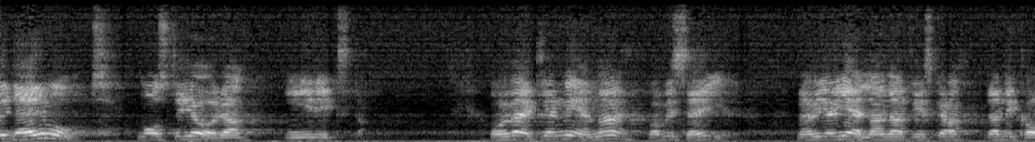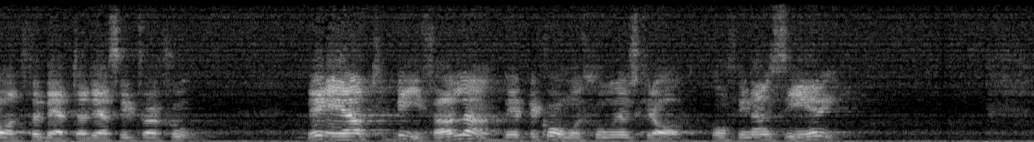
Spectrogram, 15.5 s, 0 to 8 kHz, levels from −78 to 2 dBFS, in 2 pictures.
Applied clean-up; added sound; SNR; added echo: none; none; none; reverberation time 0.2 s.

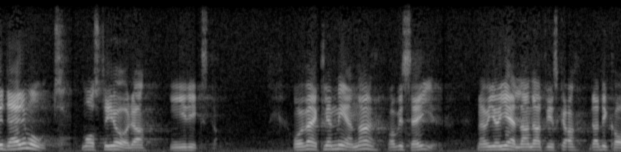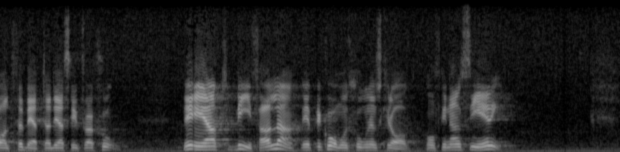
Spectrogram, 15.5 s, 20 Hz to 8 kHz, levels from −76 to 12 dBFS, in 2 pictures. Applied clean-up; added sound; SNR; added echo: none; none; none; none.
